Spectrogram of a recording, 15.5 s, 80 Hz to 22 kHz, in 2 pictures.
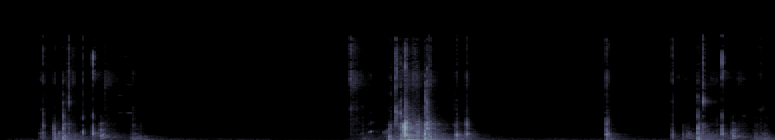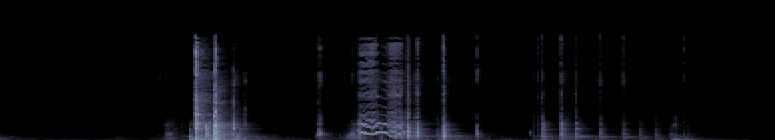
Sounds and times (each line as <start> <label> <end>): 11.2 door creaking 12.3
11.2 glass door 12.3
